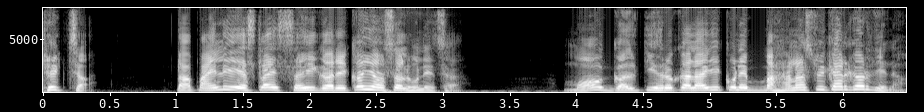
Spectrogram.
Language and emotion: Nepali, angry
